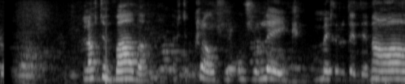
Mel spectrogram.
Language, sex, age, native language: Icelandic, male, 12, Icelandic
